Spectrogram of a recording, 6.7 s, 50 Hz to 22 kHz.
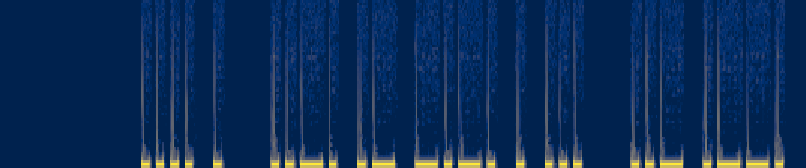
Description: Morse code, heard as a keyed tone, about 20 wpm, 700 Hz. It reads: HE FACES UP
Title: Sentences with 6-Word Phrases - 20wpm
